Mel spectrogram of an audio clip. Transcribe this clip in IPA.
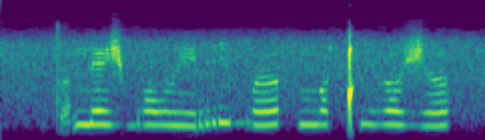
tɔ̰nɛʒ bɔβe ribʌ | ŋɔǃʰiðɔʒʌ

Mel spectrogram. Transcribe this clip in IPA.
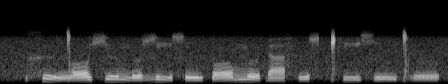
xɯ˥˩ŋ͡ǀɔ˩˥çɯ˥ mʊ˧ɮi˥˩ɬĩ˧k͡pɔ˩˥ mʊ˥˩ɗa˧hɯ˩ɬ ǁʰi˥çĩ˩ ɡ͡ǀʊ˩

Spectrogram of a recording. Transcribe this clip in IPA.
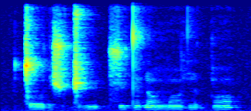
ǀoːɗə̤ʃṳɡ͡ǁʉː | sʉtə̃ ɗɔ̃ŋ͡mɔ̃ːtnʊɡ kɔ̃

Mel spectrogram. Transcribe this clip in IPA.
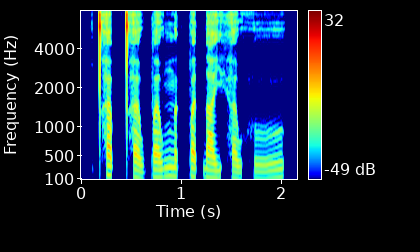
t̪ʰɐ˧p̚t̪ʰɐ˨˩wpɐ˨˧w n̪ɐ˧k̚pɐ˧t̚aː˨jhɐ˨˩w huː˨˧

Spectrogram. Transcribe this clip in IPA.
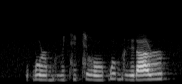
ɓoɹbʱɯcicɦou̯ ɓoɡʱeɾaɹ

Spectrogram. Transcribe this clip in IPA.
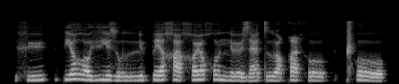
xy | pʲøʁo vʲøzulːy peχæ χøχu nøzæ tluqiho | ǁʰo

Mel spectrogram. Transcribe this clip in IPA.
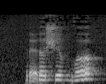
ɾɛ̰ɾəʃe ɡʷʌ

